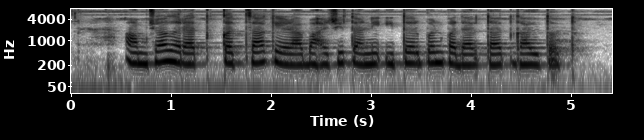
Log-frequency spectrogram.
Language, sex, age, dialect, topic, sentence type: Marathi, female, 31-35, Southern Konkan, agriculture, statement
